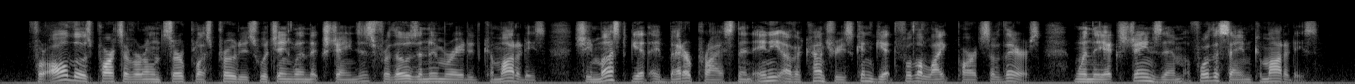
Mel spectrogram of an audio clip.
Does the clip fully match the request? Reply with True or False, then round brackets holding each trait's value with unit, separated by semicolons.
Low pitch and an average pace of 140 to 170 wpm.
False (120 Hz; 185 wpm)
